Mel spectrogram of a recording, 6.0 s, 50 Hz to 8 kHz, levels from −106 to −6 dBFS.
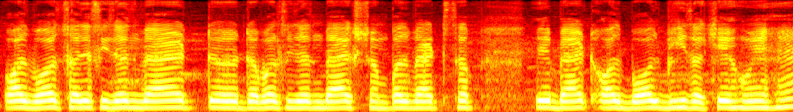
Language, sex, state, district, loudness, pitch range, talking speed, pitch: Hindi, male, Uttar Pradesh, Jyotiba Phule Nagar, -12 LUFS, 170-175 Hz, 170 wpm, 175 Hz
